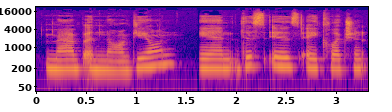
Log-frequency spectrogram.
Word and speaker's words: Mabinogion: So, I'm going off of the phonetics that Google had, and that is the Mabinogion.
